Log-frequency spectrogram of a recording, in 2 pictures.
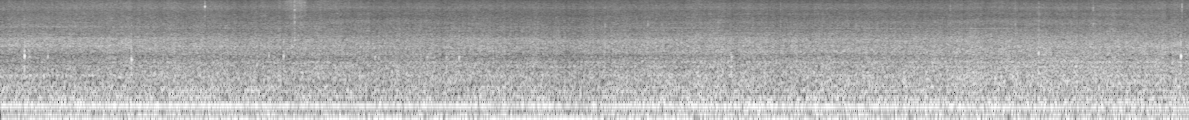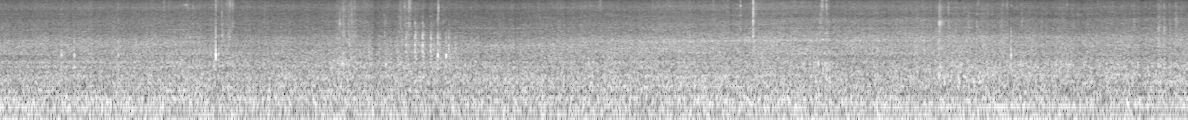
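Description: A propeller engine drones loudly and steadily close by.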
